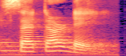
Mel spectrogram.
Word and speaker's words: Saturday: আরেকটা গুরুত্বপূর্ণ বিষয় লক্ষ্য করুন, আমি কিন্তু বলি নাই স্যাটারডে, এখানে কিন্তু আর উচ্চারণ করা হয় নাই। আমি বলেছি স্যাটারডে।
